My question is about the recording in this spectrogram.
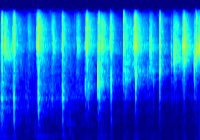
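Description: An electronic dance track played through a DJ mixer's filter turned nearly fully right: the bass and mids are cut away, leaving only thin, rapid high-pitched ticks of the hi-hat and shaker percussion.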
